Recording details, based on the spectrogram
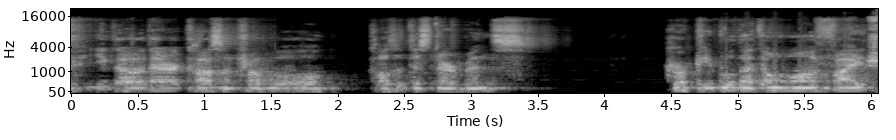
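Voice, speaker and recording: A put-on character voice at a moderate pace. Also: man, fairly high pitch for a man. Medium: game stream.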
